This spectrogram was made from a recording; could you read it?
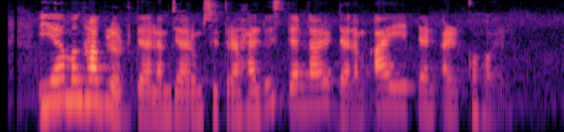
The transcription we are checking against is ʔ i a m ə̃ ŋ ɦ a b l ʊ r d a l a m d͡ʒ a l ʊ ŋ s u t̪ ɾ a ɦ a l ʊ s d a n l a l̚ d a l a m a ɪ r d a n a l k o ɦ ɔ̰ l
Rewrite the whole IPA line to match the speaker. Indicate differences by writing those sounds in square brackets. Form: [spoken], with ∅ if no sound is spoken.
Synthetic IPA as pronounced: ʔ i a m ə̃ ŋ ɦ a b l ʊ r d a l a m d͡ʒ a [ɾ] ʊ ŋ s u t̪ ɾ a ɦ a l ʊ s d a n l a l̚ d a l a m a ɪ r d a n a l k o ɦ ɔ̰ l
